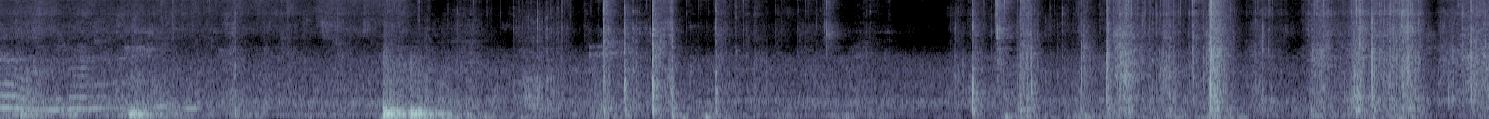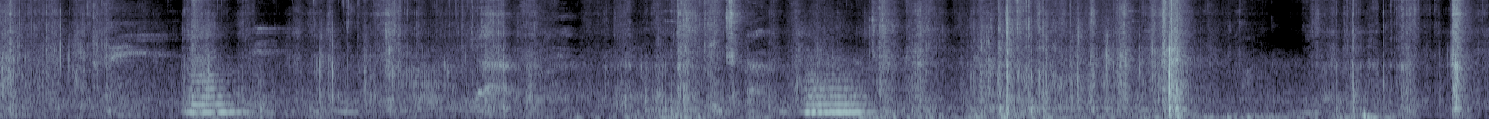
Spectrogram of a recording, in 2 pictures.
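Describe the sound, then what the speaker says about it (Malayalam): A courier parcel from the Flipzone online store is unboxed, with plastic packaging crinkling, crumpling and tearing in bursts throughout, plus scattered handling knocks and clicks close by. "ആ കൊറിയർ നമ്മൾ അൺബോക്സ് ചെയ്ത് നോക്കിയേക്കാം എന്തൊക്കെയാണ് ഇതിലുള്ളത്"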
